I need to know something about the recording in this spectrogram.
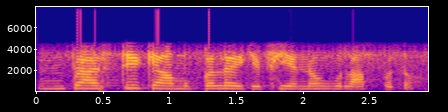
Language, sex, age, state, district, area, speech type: Manipuri, female, 18-30, Manipur, Tengnoupal, rural, conversation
